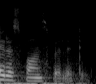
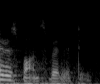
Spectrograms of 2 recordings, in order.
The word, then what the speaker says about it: responsibility: Normally in Indian English you say this is my responsibility, and you put the stress only on ris, this is my responsibility, but the stress is on ability, bill. So you say bill is the main stress and ris has the secondary stress.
